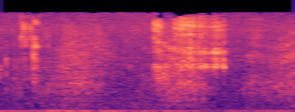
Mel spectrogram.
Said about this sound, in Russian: Это она жует. И запивает самчиком. Самогоном запивает. Или это молоко? Я не вижу. Ну, мутное что-то. Наверное, самогоном. Лук ест. Или это яблоко?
